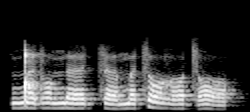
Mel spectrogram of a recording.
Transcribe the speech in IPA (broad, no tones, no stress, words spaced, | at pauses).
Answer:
ŋ͡ǃɐdɔː ŋɜːd t͡sɐːmɐ t͡sɔːɣɔːd͡zɔː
